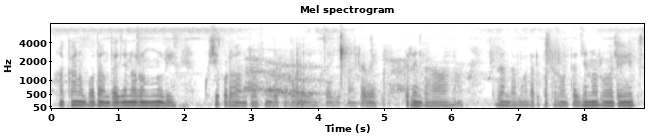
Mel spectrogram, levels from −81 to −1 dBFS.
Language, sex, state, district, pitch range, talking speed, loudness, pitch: Kannada, male, Karnataka, Chamarajanagar, 105-110 Hz, 95 wpm, -41 LUFS, 110 Hz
